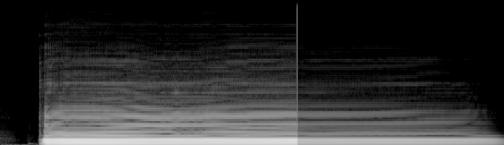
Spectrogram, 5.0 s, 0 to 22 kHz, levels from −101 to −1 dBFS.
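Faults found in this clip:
Sudden gain jump at 2.97 s, level drops by about 12 dB in a single step and stays down to the end of the clip. Sound and background noise fall together, with no ramp. Likely a digital gain setting or bit shift applied without smoothing in the capture or mixing stage. Differs from AGC or a fade: no gradual slope, no recovery. Differs from a noise gate: the background drops along with the sound instead of being cut.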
